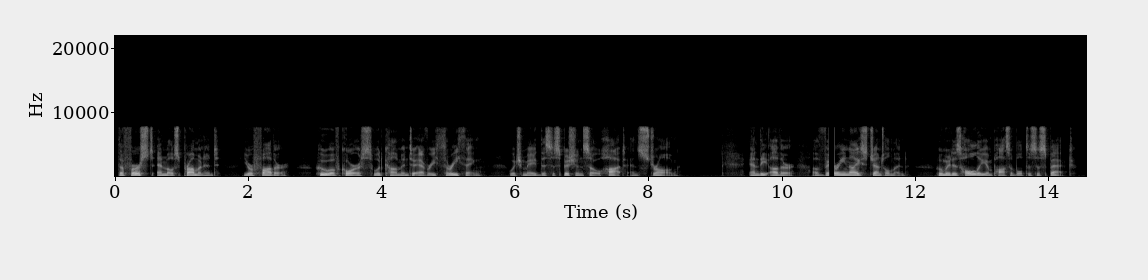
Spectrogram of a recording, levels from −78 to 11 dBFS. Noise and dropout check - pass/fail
fail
